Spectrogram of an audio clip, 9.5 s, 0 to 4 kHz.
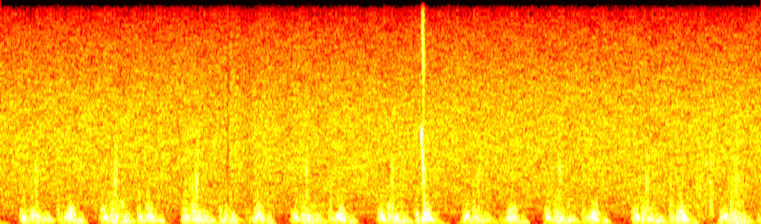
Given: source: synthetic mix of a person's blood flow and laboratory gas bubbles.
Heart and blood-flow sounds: Doppler ultrasound of blood flow; precordium
5.25-5.36 s: bubbles
From the record:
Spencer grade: 2 (many but less than half of the cardiac periods contain bubble signals, singularly or in groups); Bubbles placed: only in the low amplitude regions of the cardiac cycle

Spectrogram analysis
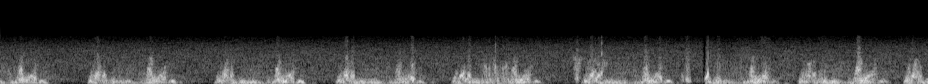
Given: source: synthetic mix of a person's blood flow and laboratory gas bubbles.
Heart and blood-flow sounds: Doppler ultrasound of blood flow; precordium
4.80-5.18 s: bubbles
5.71-6.09 s: bubbles
6.80-6.92 s: bubbles
7.16-7.29 s: bubbles
7.60-7.71 s: bubbles
8.17-8.28 s: bubbles
From the record:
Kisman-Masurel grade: 122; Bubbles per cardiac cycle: 1 to 2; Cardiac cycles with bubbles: 10 to 50%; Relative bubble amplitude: moderate (0.250 to 0.450); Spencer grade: 2 (many but less than half of the cardiac periods contain bubble signals, singularly or in groups); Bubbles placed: anywhere in the cardiac cycle

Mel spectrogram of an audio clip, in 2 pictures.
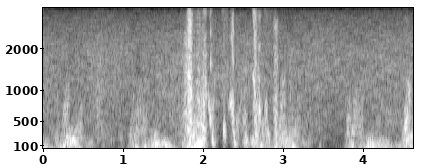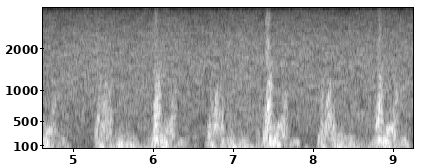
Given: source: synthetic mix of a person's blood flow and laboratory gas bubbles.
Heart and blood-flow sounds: Doppler ultrasound of blood flow; precordium
2.04-2.19 s: bubbles
2.22-2.52 s: bubbles
2.58-2.85 s: bubbles
From the record:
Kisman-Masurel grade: 212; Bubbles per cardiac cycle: several, 3 to 8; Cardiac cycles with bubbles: 1 to 10%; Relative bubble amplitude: moderate (0.250 to 0.450); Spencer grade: 1 (occasional bubble signal discernible with the cardiac motion signal, with majority of cardiac periods free of bubbles); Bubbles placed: only in the low amplitude regions of the cardiac cycle

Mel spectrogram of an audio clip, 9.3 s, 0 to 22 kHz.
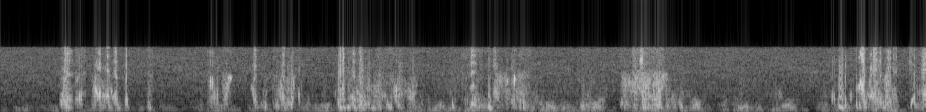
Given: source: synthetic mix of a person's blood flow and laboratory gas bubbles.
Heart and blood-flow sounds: Doppler ultrasound of blood flow; precordium
0.58-0.85 s: bubbles
0.90-1.31 s: bubbles
1.46-1.54 s: bubbles
2.06-2.33 s: bubbles
2.50-3.02 s: bubbles
3.35-4.17 s: bubbles
4.49-4.58 s: bubbles
4.61-5.38 s: bubbles
5.78-6.05 s: bubbles
6.19-6.85 s: bubbles
8.28-9.00 s: bubbles
9.07-9.27 s: bubbles
From the record:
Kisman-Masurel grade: 333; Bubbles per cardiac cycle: rolling drumbeat, 9 or more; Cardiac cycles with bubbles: 50 to 99%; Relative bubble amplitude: loud (0.450 to 0.775); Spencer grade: 3 (all of the cardiac periods contain showers or single bubble signals, but not dominating or overriding the cardiac motion signals); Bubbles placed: only in the low amplitude regions of the cardiac cycle

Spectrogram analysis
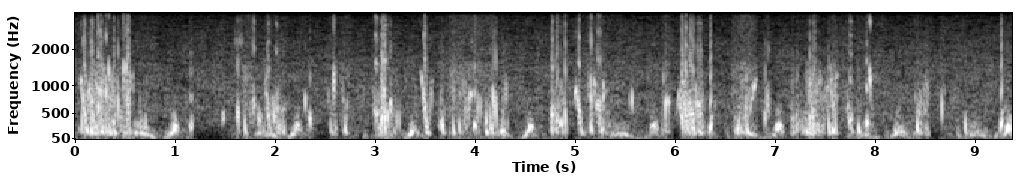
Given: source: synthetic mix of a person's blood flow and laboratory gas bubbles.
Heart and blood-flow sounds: Doppler ultrasound of blood flow; precordium
0.01-0.75 s: bubbles
1.13-1.19 s: bubbles
1.45-1.51 s: bubbles
1.59-2.12 s: bubbles
2.26-2.39 s: bubbles
2.51-2.75 s: bubbles
2.97-3.27 s: bubbles
3.45-3.58 s: bubbles
3.63-4.35 s: bubbles
4.73-4.94 s: bubbles
4.97-5.43 s: bubbles
5.51-5.61 s: bubbles
5.85-5.97 s: bubbles
6.00-6.40 s: bubbles
6.56-6.83 s: bubbles
6.87-6.96 s: bubbles
7.14-7.65 s: bubbles
7.70-7.99 s: bubbles
8.38-8.54 s: bubbles
8.63-8.70 s: bubbles
8.87-8.94 s: bubbles
9.22-9.30 s: bubbles
From the record:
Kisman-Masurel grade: 342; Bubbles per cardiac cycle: rolling drumbeat, 9 or more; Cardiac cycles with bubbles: 100%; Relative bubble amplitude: moderate (0.250 to 0.450); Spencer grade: 3 (all of the cardiac periods contain showers or single bubble signals, but not dominating or overriding the cardiac motion signals); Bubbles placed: only in the low amplitude regions of the cardiac cycle

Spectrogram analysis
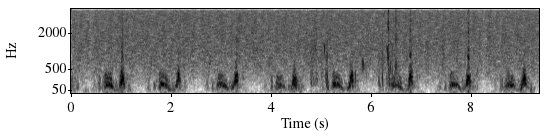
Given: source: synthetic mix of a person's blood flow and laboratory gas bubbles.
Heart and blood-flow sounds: Doppler ultrasound of blood flow; precordium
4.77-5.17 s: bubbles
5.66-5.71 s: bubbles
5.81-5.91 s: bubbles
6.12-6.52 s: bubbles
From the record:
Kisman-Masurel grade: 221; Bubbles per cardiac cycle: several, 3 to 8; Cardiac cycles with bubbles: 10 to 50%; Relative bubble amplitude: barely perceptible (0.100 to 0.250); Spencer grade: 2 (many but less than half of the cardiac periods contain bubble signals, singularly or in groups); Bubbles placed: only in the low amplitude regions of the cardiac cycle

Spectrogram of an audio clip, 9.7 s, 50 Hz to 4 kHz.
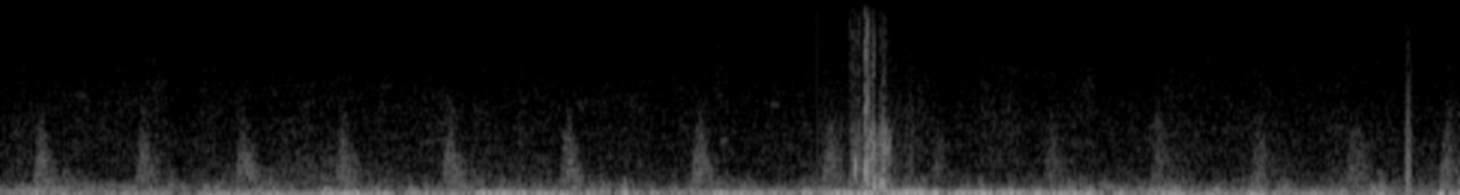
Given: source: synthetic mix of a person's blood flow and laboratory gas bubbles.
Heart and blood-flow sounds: Doppler ultrasound of blood flow; subclavian vein
5.66-5.95 s: bubbles
From the record:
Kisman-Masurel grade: 222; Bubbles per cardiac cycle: several, 3 to 8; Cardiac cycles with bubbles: 10 to 50%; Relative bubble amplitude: moderate (0.250 to 0.450); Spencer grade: 2 (many but less than half of the cardiac periods contain bubble signals, singularly or in groups); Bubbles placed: anywhere in the cardiac cycle

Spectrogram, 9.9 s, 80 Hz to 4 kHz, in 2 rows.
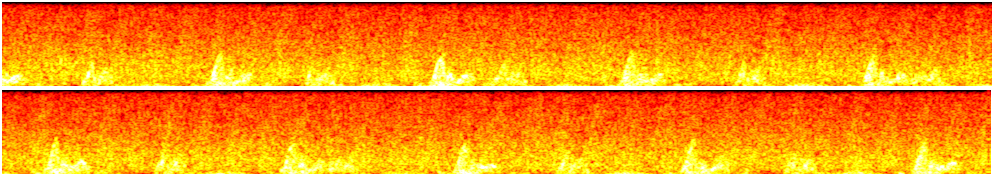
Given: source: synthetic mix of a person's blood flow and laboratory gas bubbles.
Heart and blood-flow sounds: Doppler ultrasound of blood flow; precordium
0.25-0.42 s: bubbles
From the record:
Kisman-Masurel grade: 111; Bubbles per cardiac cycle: 1 to 2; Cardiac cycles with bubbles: 1 to 10%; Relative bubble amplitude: barely perceptible (0.100 to 0.250); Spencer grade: 1 (occasional bubble signal discernible with the cardiac motion signal, with majority of cardiac periods free of bubbles); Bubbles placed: anywhere in the cardiac cycle

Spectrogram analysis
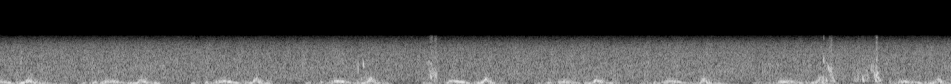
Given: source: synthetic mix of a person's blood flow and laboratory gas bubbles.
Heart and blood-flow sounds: Doppler ultrasound of blood flow; precordium
3.54-3.68 s: bubbles
4.26-4.39 s: bubbles
8.20-8.38 s: bubbles
8.52-8.84 s: bubbles
From the record:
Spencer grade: 2 (many but less than half of the cardiac periods contain bubble signals, singularly or in groups); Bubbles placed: only in the low amplitude regions of the cardiac cycle

